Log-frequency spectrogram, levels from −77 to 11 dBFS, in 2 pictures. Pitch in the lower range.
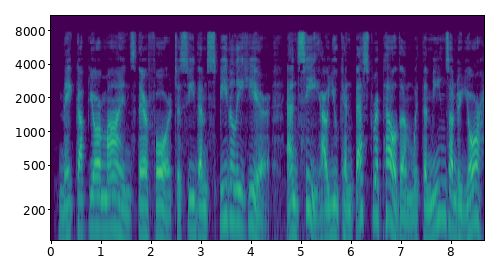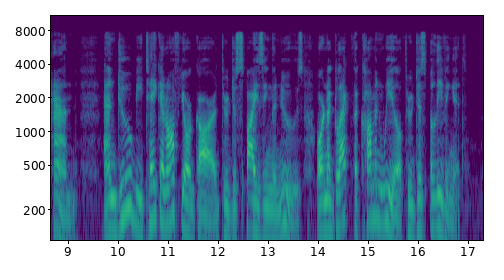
Yes: low, 125 Hz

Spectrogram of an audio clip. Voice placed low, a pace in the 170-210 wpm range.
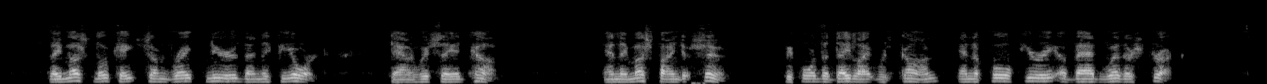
No: low, 130 Hz; average, 155 wpm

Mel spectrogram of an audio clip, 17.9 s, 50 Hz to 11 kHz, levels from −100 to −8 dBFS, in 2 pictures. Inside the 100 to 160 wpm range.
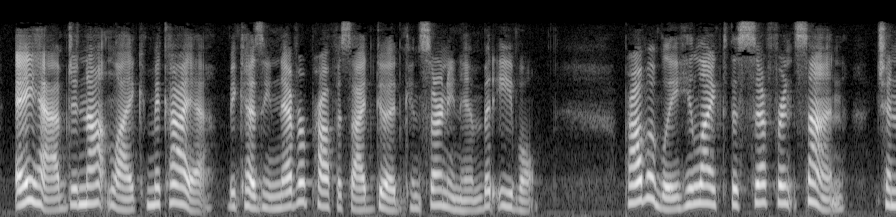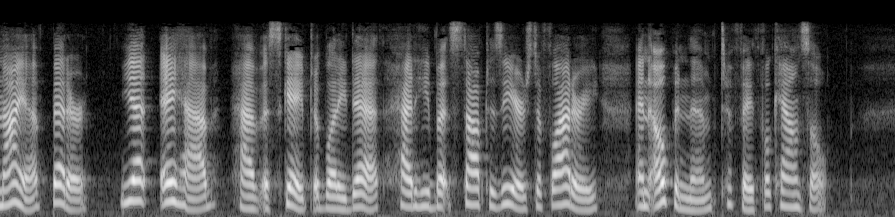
Yes: average, 150 wpm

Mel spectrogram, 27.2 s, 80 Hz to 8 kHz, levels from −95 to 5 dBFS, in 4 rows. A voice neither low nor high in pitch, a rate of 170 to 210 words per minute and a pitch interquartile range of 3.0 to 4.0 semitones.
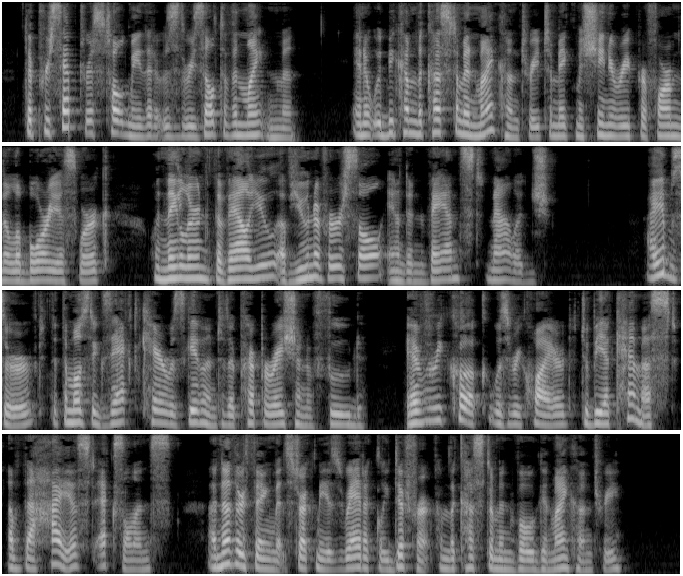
Yes: medium, 175 Hz; average, 175 wpm; average, 3.6 semitones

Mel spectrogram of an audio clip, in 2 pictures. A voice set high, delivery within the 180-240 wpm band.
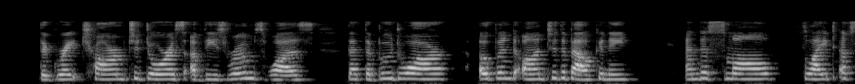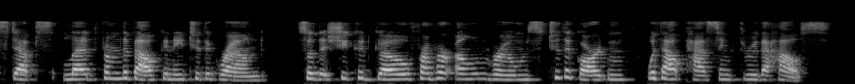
No: high, 240 Hz; average, 165 wpm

